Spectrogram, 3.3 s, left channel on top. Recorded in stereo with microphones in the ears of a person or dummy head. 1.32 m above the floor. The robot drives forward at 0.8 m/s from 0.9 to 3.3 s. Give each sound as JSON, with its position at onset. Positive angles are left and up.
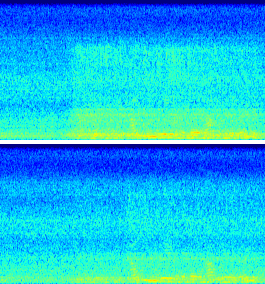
{"t": 1.6, "sound": "a woman speaking", "side_deg": 10, "distance_m": 6.0}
